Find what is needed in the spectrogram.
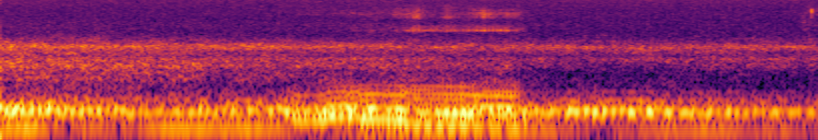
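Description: A low, steady hum with a brief higher-pitched tone near the middle.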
